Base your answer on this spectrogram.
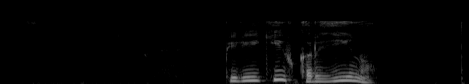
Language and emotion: Russian, sad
